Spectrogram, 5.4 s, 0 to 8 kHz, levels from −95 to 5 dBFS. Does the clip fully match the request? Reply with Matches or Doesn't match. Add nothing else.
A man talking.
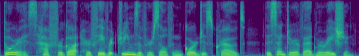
Doesn't match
